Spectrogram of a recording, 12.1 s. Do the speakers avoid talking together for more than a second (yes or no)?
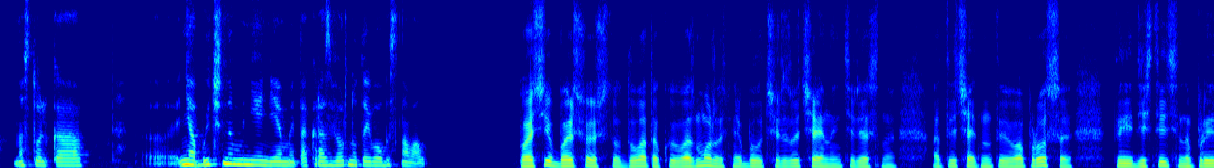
yes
